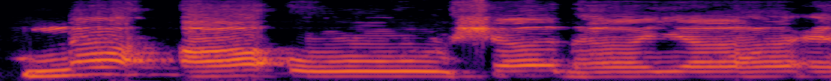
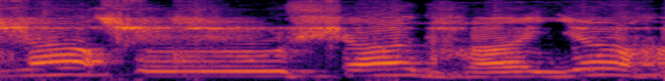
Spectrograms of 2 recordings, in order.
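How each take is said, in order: First: न अ ओषधयः with an extra a before ओ; slowly insert a separate अ into न अ ओषधयः; mistaken pronunciation. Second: न ओषधयः with no vowel between न and ओ; correct pronunciation. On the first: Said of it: "ऐसे बोलेंगे क्या?". (न अ ओषधयः, बीच में फ़ालतू अ जोड़कर) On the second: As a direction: go from न straight to a long ओ. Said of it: "तो क्या बोलेंगे?". (न ओषधयः, बीच में अ के बिना) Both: Shown as a demonstration.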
